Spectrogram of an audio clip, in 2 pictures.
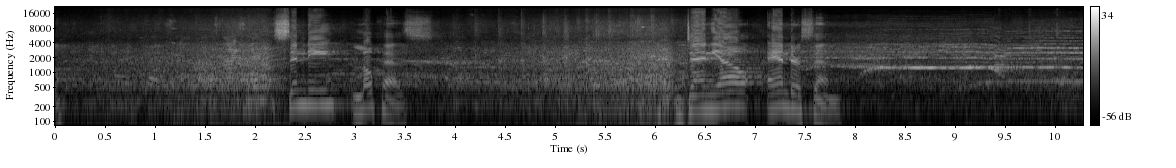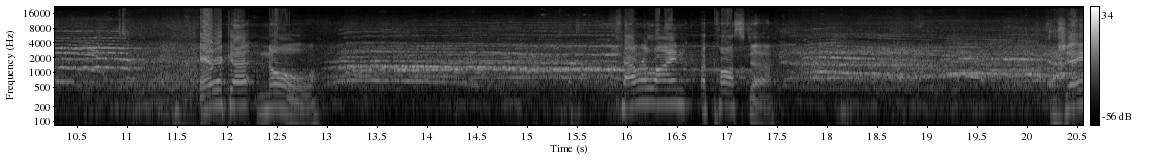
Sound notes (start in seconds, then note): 7.2 audience cheering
